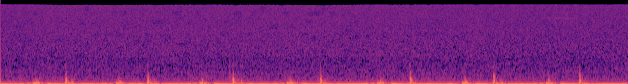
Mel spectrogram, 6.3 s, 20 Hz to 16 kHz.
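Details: Steady, soft low thumps at about 70 beats a minute over a faint hum, a person's own heartbeat recorded at length while resting quietly; normal heart sounds.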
